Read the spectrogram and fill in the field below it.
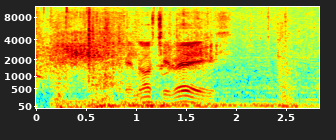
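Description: A monster growls with a deep, rising and falling snarl.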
